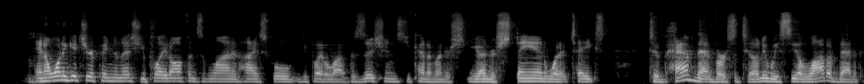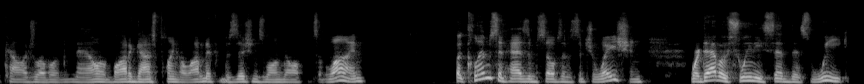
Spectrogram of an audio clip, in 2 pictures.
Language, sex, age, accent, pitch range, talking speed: English, male, 30-49, American, 125-165 Hz, 255 wpm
